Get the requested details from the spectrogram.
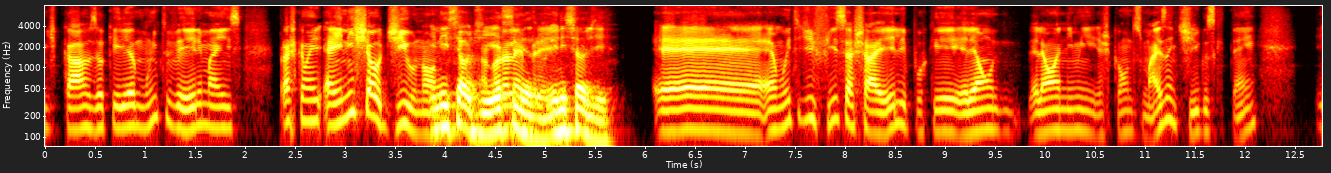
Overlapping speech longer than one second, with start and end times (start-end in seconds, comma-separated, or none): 3.8-5.2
